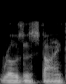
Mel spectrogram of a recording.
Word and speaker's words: Rosenstein: Deputy Attorney General Rod Rosenstein, I'm going to pronounce it Rosenstein today, although he says you can go either way on this, apparently, was at the museum yesterday.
